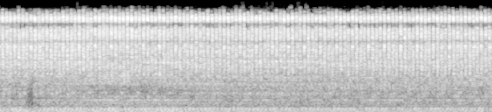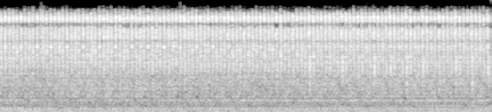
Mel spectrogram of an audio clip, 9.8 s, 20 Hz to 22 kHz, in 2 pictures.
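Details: 1998 Jeep Wrangler TJ 2.5L 118hp warm above 2000 rpm at half throttle: repeating knock about three a second over hissy hum; absent at full or zero throttle; oil pressure drops once warm after about 15 minutes.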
